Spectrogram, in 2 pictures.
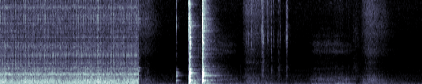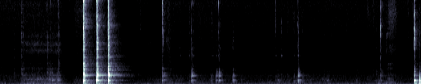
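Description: A drill press running and boring through the steel stud on the end of a control-arm bushing shaft, drilling the hole for the cotter pin; it stops about three seconds in. After it come a few loud, sharp metallic clinks and scattered lighter clicks of tools and parts being handled.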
